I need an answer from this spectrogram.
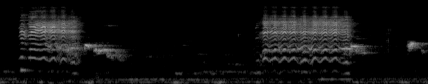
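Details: A baby goat playing gives two long, tremulous high bleats about two seconds apart, each wavering in pitch, with a short squeak at the end and a low hum underneath.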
